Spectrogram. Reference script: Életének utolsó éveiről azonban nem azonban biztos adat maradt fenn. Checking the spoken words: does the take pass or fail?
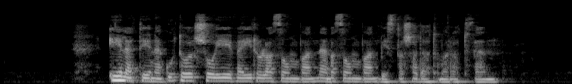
pass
